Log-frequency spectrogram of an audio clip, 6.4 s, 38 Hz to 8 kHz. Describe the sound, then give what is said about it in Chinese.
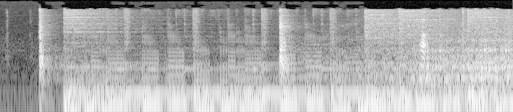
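A motorized 3D lottery drawing machine mixes thirty numbered balls, giving a steady mechanical whirring drone with occasional rattling bursts while a presenter talks over it. “好，我们现场 3D 游戏的摇奖机也是正式启动了，来等待一下即将产生的第一个 3D 游戏开奖号码，看一下会是几号球”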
